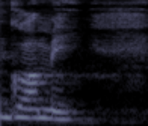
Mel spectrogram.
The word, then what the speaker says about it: gourmet: Foodie का synonyms है gourmet. It's not gourmet, it's gourmet. T is silent here, so we'll pronunciate it gourmet.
